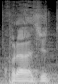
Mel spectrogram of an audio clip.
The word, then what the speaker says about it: collage: でコラージュ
